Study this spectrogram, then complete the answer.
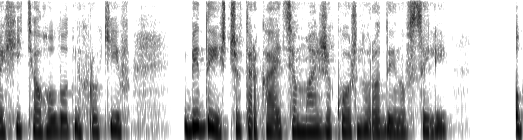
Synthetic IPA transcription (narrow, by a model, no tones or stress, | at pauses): ɐxʲitʲːɐɦɔlˠɔd̪nɪxrɔkʲiw | bʲid̪ɪʃt͡ʃɔt̪ɐrkɑjet͡sʲːɐmɑjʒɛkɔʒnʊɾɔd̪ɪnʊwsɪlʲi | ɔ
